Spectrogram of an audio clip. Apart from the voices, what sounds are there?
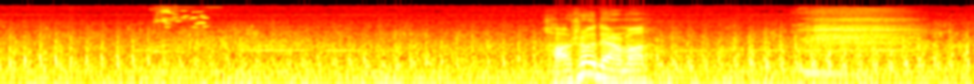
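helicopter rotor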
